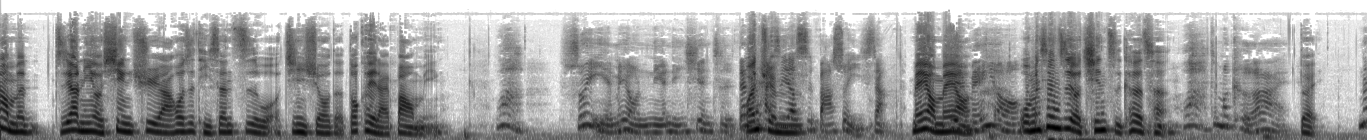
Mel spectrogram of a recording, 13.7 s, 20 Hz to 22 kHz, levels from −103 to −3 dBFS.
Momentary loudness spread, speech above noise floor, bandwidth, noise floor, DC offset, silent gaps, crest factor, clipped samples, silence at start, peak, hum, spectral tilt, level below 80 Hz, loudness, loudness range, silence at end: 17 LU; 22 dB; 15 kHz; -36 dBFS; under 0.1%; none; 12 dB; under 0.1%; 0 s; -2 dBFS; none; -4.5 dB/octave; -44 dBFS; -14 LUFS; 8 LU; 0 s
